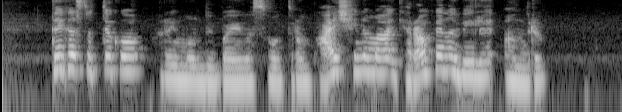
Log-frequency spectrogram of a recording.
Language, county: Lithuanian, Marijampolė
